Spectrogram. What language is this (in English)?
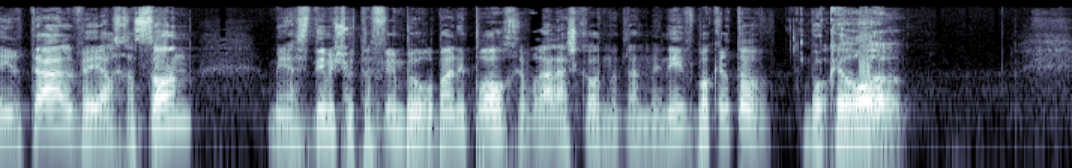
Hebrew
